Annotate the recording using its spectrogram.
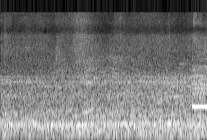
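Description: Steady rumble of a metro train running through the station, with no speech over it. A steady high hum starts near the end.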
